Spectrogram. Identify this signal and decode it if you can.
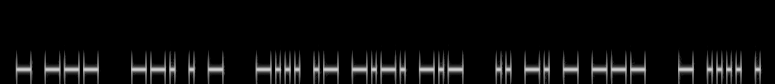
Morse code, heard as a keyed tone, about 25 wpm, 700 Hz. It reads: TO GET BACK INTO THE
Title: Sentences from Top 1400 Words 25wpm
